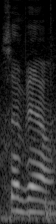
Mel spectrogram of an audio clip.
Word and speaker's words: Sibille: Sibille.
